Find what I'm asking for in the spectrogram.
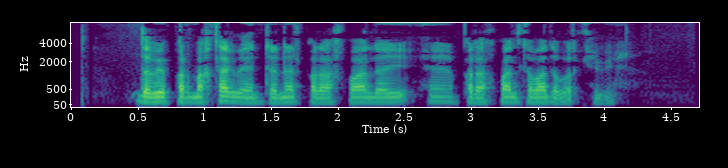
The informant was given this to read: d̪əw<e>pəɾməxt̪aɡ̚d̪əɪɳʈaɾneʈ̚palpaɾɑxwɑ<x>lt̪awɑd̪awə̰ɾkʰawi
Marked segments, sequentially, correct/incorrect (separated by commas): correct, incorrect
